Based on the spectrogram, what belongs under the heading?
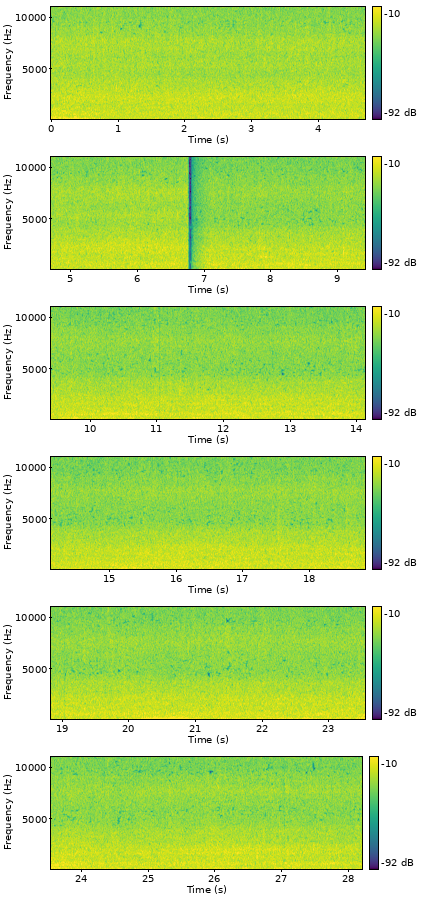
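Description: Heavy rain pouring down into a paved lane, a steady hiss of rain and splashing water. It cuts out for an instant about a quarter of the way in, and about two-thirds through there is a brief low rumble.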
